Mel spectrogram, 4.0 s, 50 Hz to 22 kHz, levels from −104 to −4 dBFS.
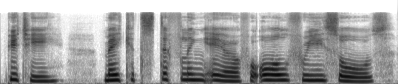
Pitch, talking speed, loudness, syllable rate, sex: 235 Hz, 120 wpm, -17 LUFS, 3.2 syllables/s, female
